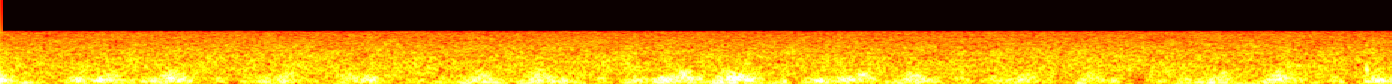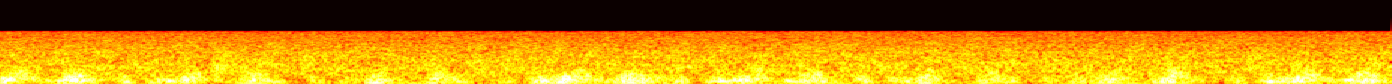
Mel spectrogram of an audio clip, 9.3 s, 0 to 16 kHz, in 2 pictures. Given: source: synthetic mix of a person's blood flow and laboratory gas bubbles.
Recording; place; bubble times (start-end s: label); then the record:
Doppler ultrasound of blood flow; precordium
4.53-4.59 s: bubbles
From the record:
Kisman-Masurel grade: 112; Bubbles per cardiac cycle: 1 to 2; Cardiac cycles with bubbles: 1 to 10%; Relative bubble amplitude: moderate (0.250 to 0.450); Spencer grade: 1 (occasional bubble signal discernible with the cardiac motion signal, with majority of cardiac periods free of bubbles); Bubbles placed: anywhere in the cardiac cycle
